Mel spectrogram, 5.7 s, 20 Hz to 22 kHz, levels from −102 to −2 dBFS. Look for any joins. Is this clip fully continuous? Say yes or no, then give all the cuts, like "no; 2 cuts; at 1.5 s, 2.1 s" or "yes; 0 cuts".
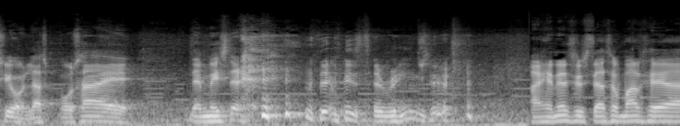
no; 1 cut; at 4.3 s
